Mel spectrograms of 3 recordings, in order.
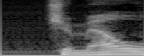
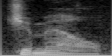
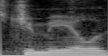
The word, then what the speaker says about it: Jamel: We had Anthony Donko, Kozai Izzard, Jamel Lyons, and that is how you pronounce it, by the way. It is Jamel. It looks like it's Jamil. It's Jamel.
